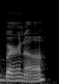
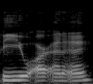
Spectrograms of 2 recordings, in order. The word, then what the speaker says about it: Byrna: Yeah, it's called a Berna. Like BURNA? Yeah, like burn.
